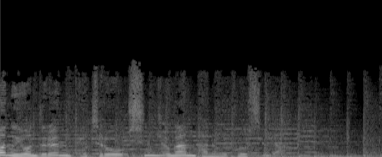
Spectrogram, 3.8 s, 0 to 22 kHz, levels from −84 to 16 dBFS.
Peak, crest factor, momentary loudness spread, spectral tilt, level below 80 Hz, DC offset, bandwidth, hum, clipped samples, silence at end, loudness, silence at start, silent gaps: -8 dBFS; 20 dB; 16 LU; -4.5 dB/octave; -44 dBFS; under 0.1%; 13 kHz; none; under 0.1%; 0 s; -27 LUFS; 0 s; none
